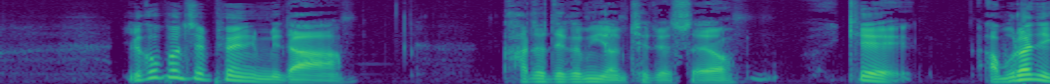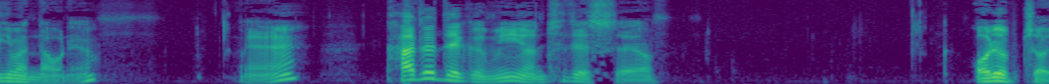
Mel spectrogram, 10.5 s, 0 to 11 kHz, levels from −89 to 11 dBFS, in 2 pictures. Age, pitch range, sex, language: 40-59, 125-205 Hz, male, Korean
